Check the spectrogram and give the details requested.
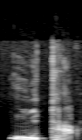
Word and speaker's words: утро: And утро, morning O, also will be pronounced like A because it's without accent. Доброе утро. So it means good morning.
